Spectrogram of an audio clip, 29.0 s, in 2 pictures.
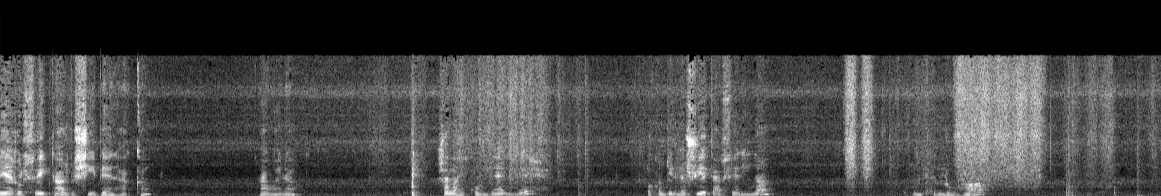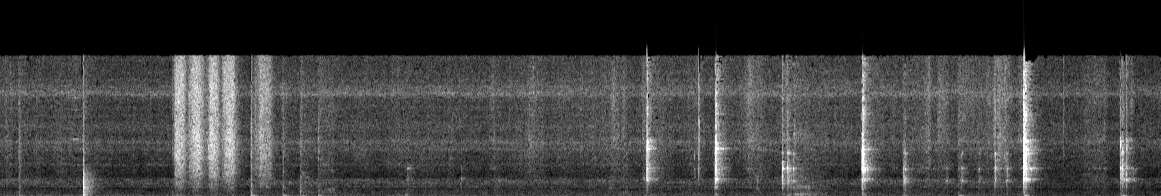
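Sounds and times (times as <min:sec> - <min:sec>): rolling pin rubbing on dough: 0:11.8 - 0:14.4, 0:16.7 - 0:18.7.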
